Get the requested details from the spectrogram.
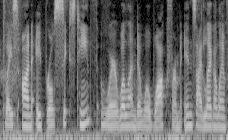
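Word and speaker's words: Wallenda: Please pronounce this name. I'm scared I'll mess it up. – it's Nick Willenda. – Nick Willenda. Okay. I was worried it was going to sound differently than it's spelled.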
